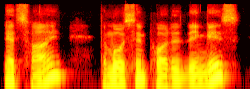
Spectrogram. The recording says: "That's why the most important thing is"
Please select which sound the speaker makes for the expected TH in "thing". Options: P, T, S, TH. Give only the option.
TH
